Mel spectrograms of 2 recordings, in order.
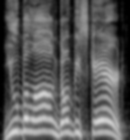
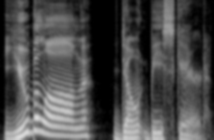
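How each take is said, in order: First: Much higher and louder, rallying; excited cheer. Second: Slow, earnest and reassuring; slow reassurance. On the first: Urging fellow actors not to be scared, a high loud rallying cheer. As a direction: cheer it out like a pep talk. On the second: Telling fellow actors they belong, said slowly and reassuringly. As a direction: lay it down slowly like a promise. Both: Shown as a demonstration. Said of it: "very important lesson in it".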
